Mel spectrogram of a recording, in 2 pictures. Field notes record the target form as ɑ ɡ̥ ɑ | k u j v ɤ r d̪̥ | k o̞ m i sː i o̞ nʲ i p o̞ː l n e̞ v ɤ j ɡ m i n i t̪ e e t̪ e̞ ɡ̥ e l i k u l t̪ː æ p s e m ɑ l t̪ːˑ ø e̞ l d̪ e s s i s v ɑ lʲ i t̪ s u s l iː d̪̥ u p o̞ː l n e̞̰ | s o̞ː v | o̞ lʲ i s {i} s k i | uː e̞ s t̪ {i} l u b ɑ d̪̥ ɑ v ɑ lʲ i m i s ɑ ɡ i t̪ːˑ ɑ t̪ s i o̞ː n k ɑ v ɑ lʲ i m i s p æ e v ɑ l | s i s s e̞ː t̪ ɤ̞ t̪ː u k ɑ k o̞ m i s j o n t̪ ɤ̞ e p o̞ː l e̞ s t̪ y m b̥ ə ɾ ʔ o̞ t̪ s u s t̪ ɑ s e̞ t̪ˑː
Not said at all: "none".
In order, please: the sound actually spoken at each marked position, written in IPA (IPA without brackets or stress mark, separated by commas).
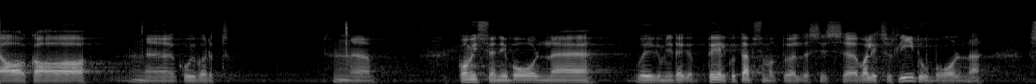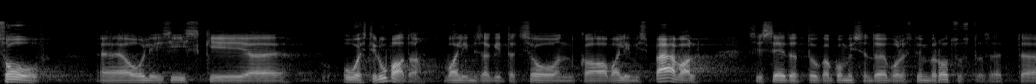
iː, i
